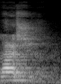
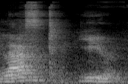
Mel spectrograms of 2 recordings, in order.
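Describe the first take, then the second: First: The t at the end of 'last' is dropped. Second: The t at the end of 'last' is pronounced.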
